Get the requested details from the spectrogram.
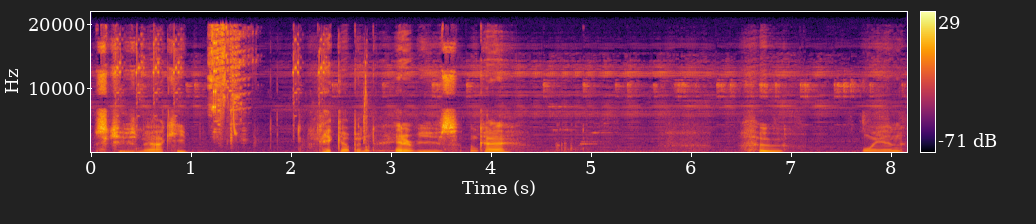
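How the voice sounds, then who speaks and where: A man with a fairly low voice, casually reading video game text aloud for his viewers. He stumbles and restarts now and then and drops the odd curse between passages. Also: steady tone, a little hiss or hum. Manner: casual, swears freely, reads in a halting way with restarts. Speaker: gaming channel host.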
